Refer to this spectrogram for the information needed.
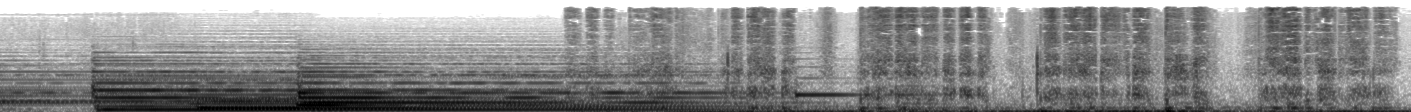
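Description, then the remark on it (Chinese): A few sustained musical notes give way to the scratchy, irregular strokes of a pencil stub writing a line of large characters in the middle of the back of a torn-off exercise-book cover, steady bursts broken by brief pauses, with no voices. “在纸的背面正中央，大大的写了一行字”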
